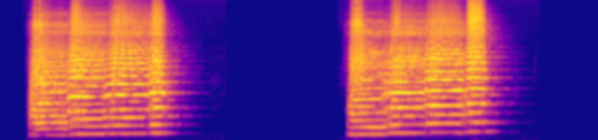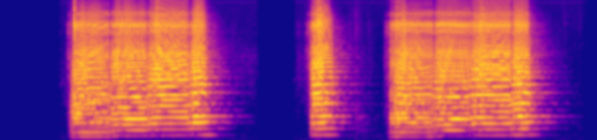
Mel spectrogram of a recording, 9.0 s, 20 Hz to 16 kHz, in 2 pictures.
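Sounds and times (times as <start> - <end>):
R&B horn section riff in unison: 0.2 - 1.4, 2.6 - 3.8, 5.0 - 6.2, 6.8 - 8.7.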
